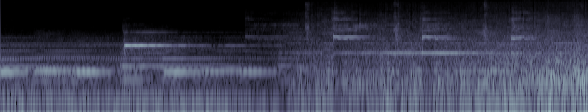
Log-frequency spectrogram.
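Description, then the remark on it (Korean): A Pyongyang train boarded at Hamhung and heading north rumbles past, its steady low roar joined by sustained horn-like tones at first, then a rising clatter of wheels and metallic screeches as it rolls on. “군 제대 후 대학에 들어간 리사 씨가 식량이 떨어져 고향 가는 기차를 기다리고 있을 때였습니다.”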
